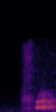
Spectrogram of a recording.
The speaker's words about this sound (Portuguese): peraí que tem um cachorro no fundo é, aí, não sei quem, de quem, quem que é.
